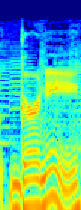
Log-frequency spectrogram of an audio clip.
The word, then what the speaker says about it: Gurnee: You said you needed a ride to Gurnee. That's the way you're supposed to pronounce it.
